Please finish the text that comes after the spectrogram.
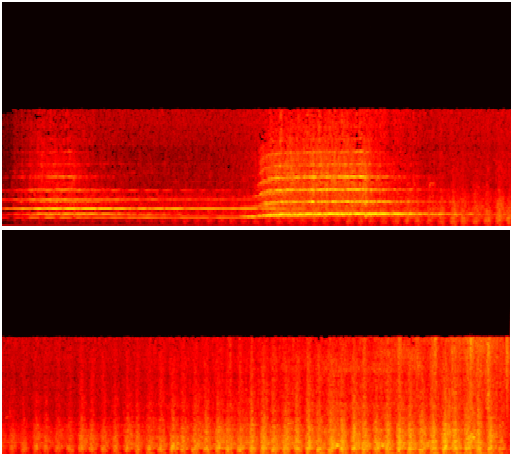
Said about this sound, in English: A steam train powers through the countryside.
